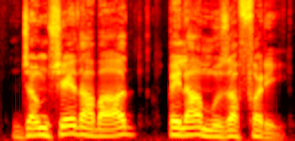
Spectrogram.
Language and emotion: Urdu, neutral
